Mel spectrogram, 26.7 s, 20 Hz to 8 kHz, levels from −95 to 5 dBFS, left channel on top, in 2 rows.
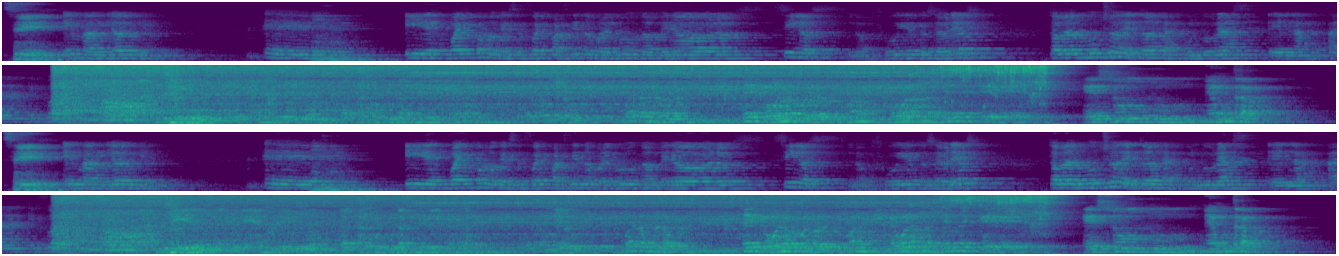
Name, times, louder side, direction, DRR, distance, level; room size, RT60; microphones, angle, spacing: voice 1, 0.0-0.5 3.1-3.4 15.0-18.2 18.9-19.1 19.6-20.2 20.7-23.8 24.2-25.8, right 1 dB, 70° right, -4 dB, 4.1 m, -41 dB
voice 2, 0.6-1.5 2.6-3.5 4.0-7.5 7.8-9.7 10.5-14.2 16.9-17.8 18.7-19.6, right 1 dB, 20° right, -8 dB, 5.3 m, -51 dB
sound 1, 13.8-23.8, left 5 dB, 30° left, 1.1 m, -35 dB
12.5 x 8.2 x 6.9 m, 1.1 s
head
